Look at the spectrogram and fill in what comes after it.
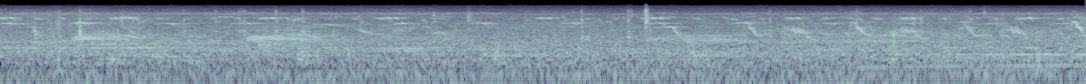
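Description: Birds chirping: a regular run of short high chirps, about two a second, with scattered quick falling calls over a faint outdoor hiss.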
